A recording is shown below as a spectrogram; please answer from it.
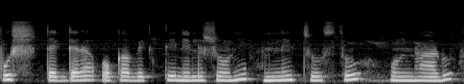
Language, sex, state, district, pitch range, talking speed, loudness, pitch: Telugu, female, Telangana, Hyderabad, 180-210 Hz, 105 wpm, -16 LUFS, 185 Hz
